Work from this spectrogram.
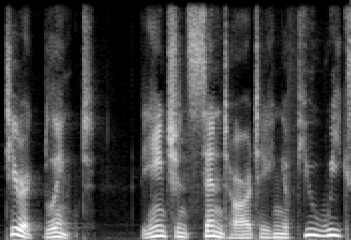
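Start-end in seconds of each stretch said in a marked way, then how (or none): none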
